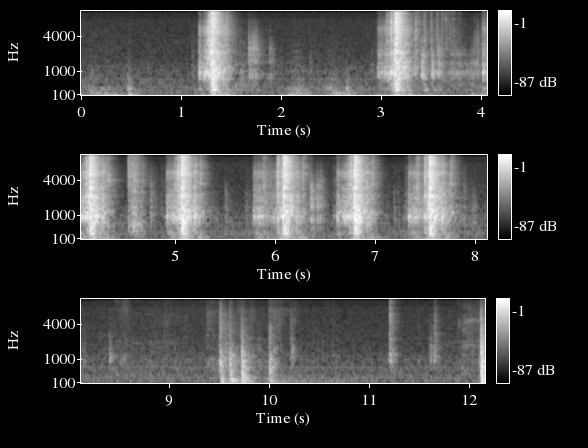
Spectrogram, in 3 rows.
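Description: CYMA CM125s MOSFET-edition electric airsoft pistol firing on single shot: seven sharp shots, roughly a second apart, then a few faint clicks near the end.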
